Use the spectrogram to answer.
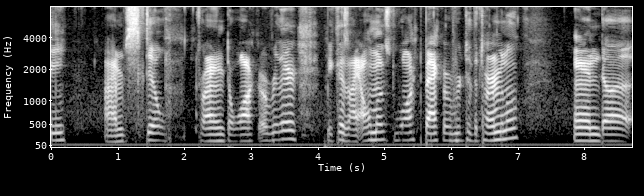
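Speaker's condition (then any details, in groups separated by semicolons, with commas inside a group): Cerebral palsy, mild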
